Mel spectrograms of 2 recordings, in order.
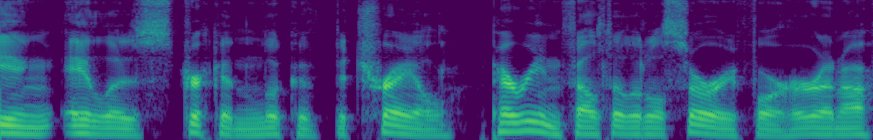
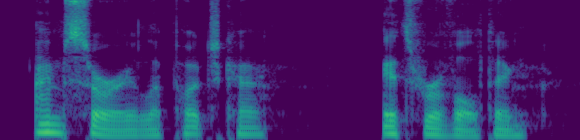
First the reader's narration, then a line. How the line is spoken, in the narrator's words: Sonia said softly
